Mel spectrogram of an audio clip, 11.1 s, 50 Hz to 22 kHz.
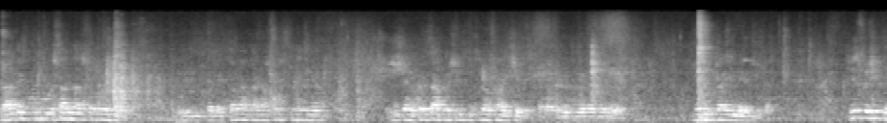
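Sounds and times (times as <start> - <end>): man speaking: 0.0 - 1.6, 2.2 - 8.0, 8.6 - 9.8, 10.6 - 11.0.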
